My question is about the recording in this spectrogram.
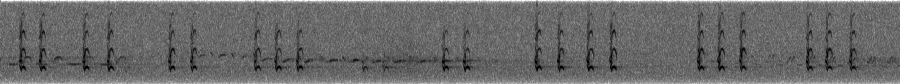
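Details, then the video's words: Red crossbill calling: hard, emphatic 'jip' notes mostly in doubled or tripled bursts at irregular intervals, with a brief soft chattering passage in between; otherwise quiet. "The sound of the Red/Common Crossbill"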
